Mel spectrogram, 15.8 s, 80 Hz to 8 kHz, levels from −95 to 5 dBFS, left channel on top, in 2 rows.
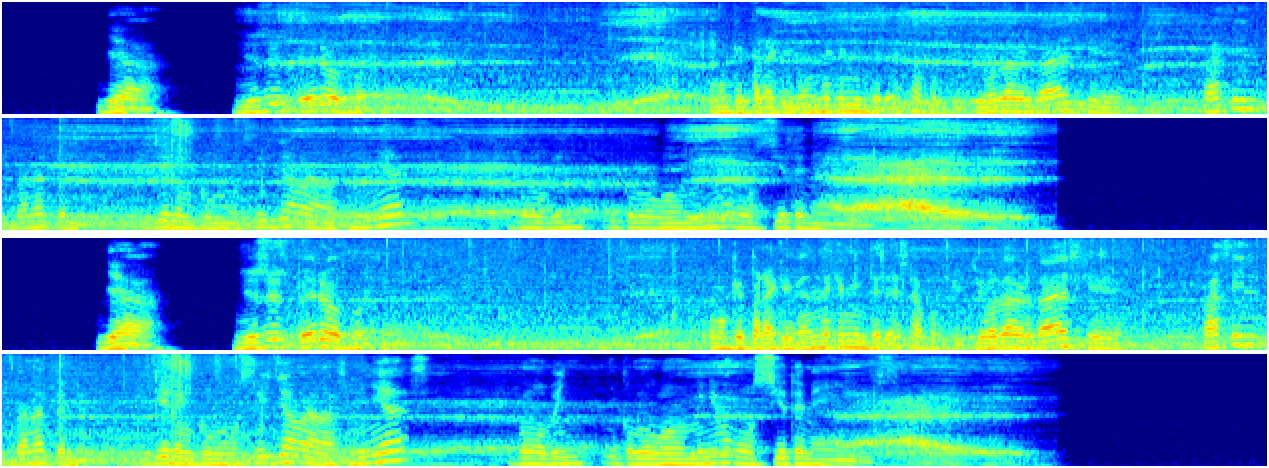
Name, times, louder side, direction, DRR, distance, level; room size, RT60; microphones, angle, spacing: voice 1, 0.6-1.0 1.4-2.6 4.4-7.0 7.5-10.5 11.1-13.5, right 3 dB, 90° right, 0.7 m, -31 dB
sound 1, 1.5-7.7 8.0-14.5, left 5 dB, 45° left, 0.5 m, -40 dB
sound 2, 1.7-10.2, right 3 dB, 25° right, 0.6 m, -39 dB
5.8 x 2.4 x 3.7 m
head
